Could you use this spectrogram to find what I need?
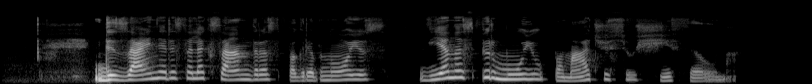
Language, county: Lithuanian, Alytus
